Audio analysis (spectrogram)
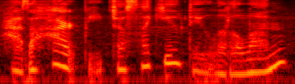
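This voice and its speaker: A woman voicing a gentle, wise grandmother in a storybook, with a breathy, hushed and tender way of teaching. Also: mid-range voice, expressive, full character voice. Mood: tender, calm. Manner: slow, tender, instructive. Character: gentle, wise grandmother who loves gardening.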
